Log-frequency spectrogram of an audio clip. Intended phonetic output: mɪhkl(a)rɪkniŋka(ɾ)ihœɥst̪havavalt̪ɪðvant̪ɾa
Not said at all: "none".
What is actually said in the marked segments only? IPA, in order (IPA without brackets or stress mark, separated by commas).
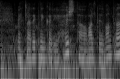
a, ɾ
